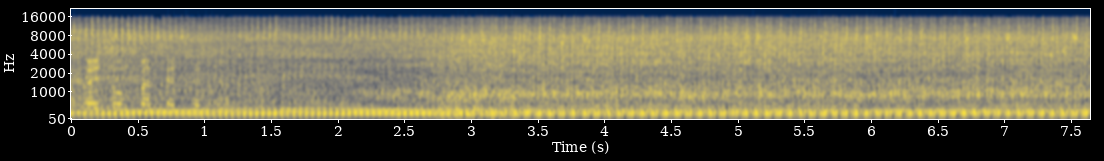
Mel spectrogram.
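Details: Lawn-Boy two-stroke mower after patching rust holes in the exhaust and crankcase: loud, uneven drone with a wavering beat and no steady note; runs rough, owner finds the mixture hard to adjust.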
